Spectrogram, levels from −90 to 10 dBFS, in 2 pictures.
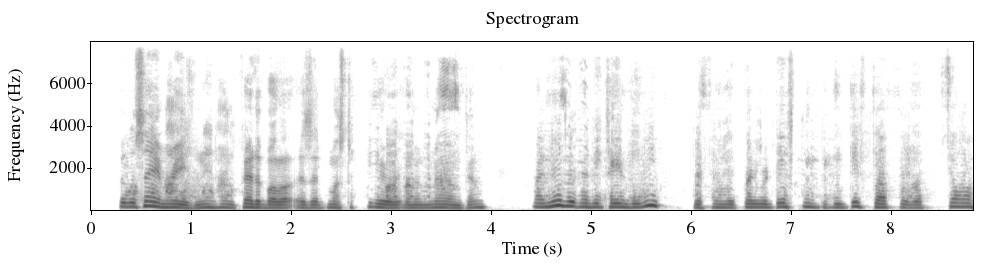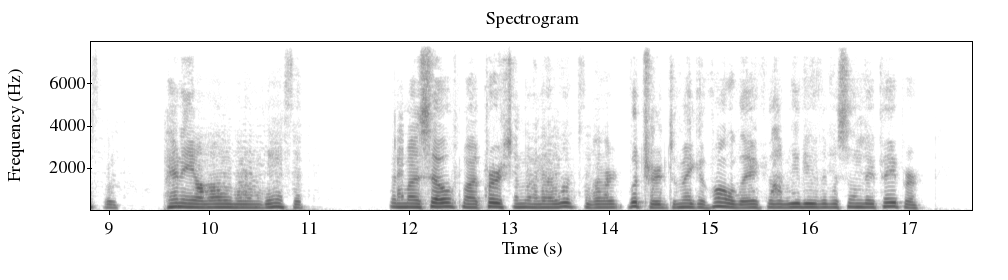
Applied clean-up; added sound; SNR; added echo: neural mask model DeepFilterNet 3.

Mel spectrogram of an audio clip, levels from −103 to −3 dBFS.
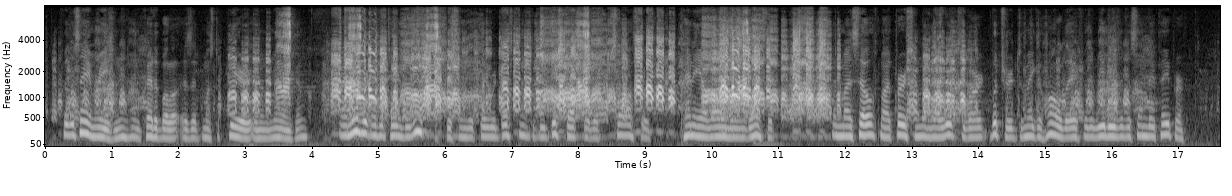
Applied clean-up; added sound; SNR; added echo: none; Fowl; -5 dB; none.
